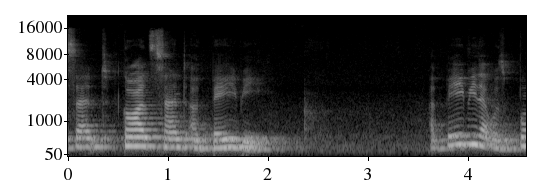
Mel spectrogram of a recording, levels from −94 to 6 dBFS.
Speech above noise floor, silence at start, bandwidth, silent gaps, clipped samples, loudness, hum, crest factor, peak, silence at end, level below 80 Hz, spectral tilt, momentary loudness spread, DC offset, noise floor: 32 dB; 0 s; 15.5 kHz; none; under 0.1%; -30 LUFS; none; 20 dB; -12 dBFS; 0 s; -76 dBFS; -6.5 dB/octave; 17 LU; under 0.1%; -62 dBFS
